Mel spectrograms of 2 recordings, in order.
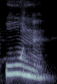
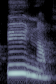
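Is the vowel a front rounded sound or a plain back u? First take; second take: plain u; front rounded. First: The vowel is a plain back u sound. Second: The vowel is an i said with rounded lips. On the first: The speaker calls it wrong. "Esse U não, não é igual ao nosso U em português, tá? Não é une" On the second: The speaker calls it right. "Você vai falar a boca do U e você vai dizer I"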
